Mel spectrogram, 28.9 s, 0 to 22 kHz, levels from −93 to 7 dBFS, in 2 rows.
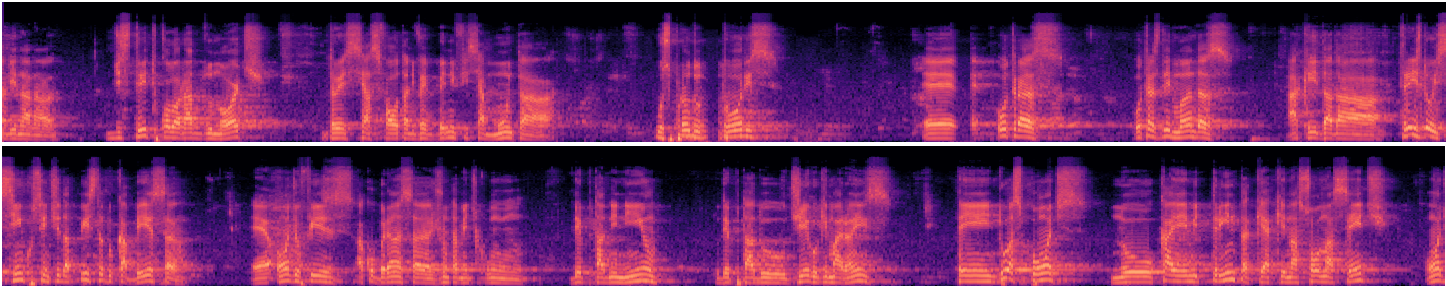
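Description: From 5.53 to 7.17 s the sound drags and hiccups in repeated stalls (stutter): nine brief holds, the longest 140 ms, together adding 360 ms, about a fifth of that stretch. Packets kept arriving late, so the jitter buffer repeatedly ran dry and the receiver extended the last sound each time.

At 7.93 to 8.16 s and again at 9.47 to 9.70 s the sound hangs for 210 ms as a fading, buzzy continuation of itself, never dropping to silence, then resumes with nothing lost. Each is a call audio freeze, likely from packets held up in transit, which emptied the buffer and added 210 ms of delay.

Between 10.72 and 11.26 s the sound stretches and drawls while keeping its pitch, running at 87% speed. This is a jitter buffer slow-down. The receiver repeated pitch periods to rebuild its reserve and added 80 ms.

From 12.98 to 23.61 s the sound is slightly hurried, about 5% fast, with no rise in pitch. This jitter buffer speed-up came from the receiver trimming small pitch-period pieces to shed excess buffered delay, removing roughly half a second in all.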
